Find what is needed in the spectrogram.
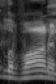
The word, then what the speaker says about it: Levon: I just like how you say Levon. – I really want to put emphasis on the E because I think it's, I said Levon at first and you're like, no, it's Levon. I'm like, okay, Levon.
